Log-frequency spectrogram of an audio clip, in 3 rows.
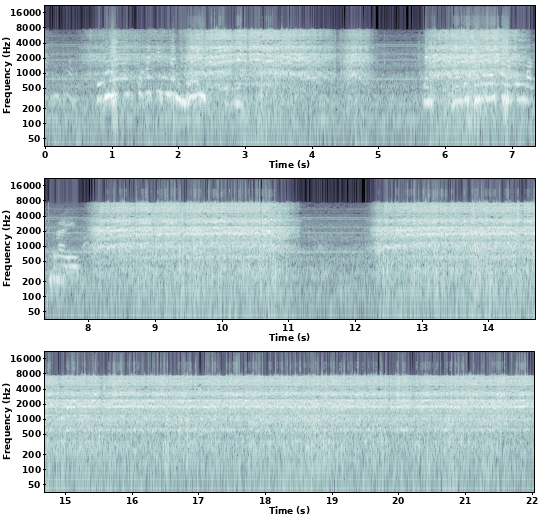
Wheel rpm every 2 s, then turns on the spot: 0, 100, 30, 70, 140, 70, 130, 160, 160, 160, 160.
none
